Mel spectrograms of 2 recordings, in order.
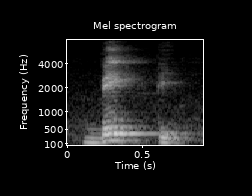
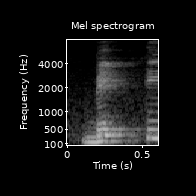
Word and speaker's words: ব্যক্তি: হয় যেমন উদাহরণস্বরূপ আমরা এখানে একটি শব্দ রেখেছি ব্যক্তি ব্যক্তি শব্দটার বানান কেমন বজ ফলা ক সংযুক্ত ত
